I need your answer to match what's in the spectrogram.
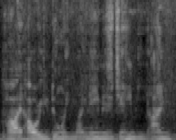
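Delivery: a hint of a proper public voice. Introducing himself to strangers in public, lightly put-on proper voice.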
